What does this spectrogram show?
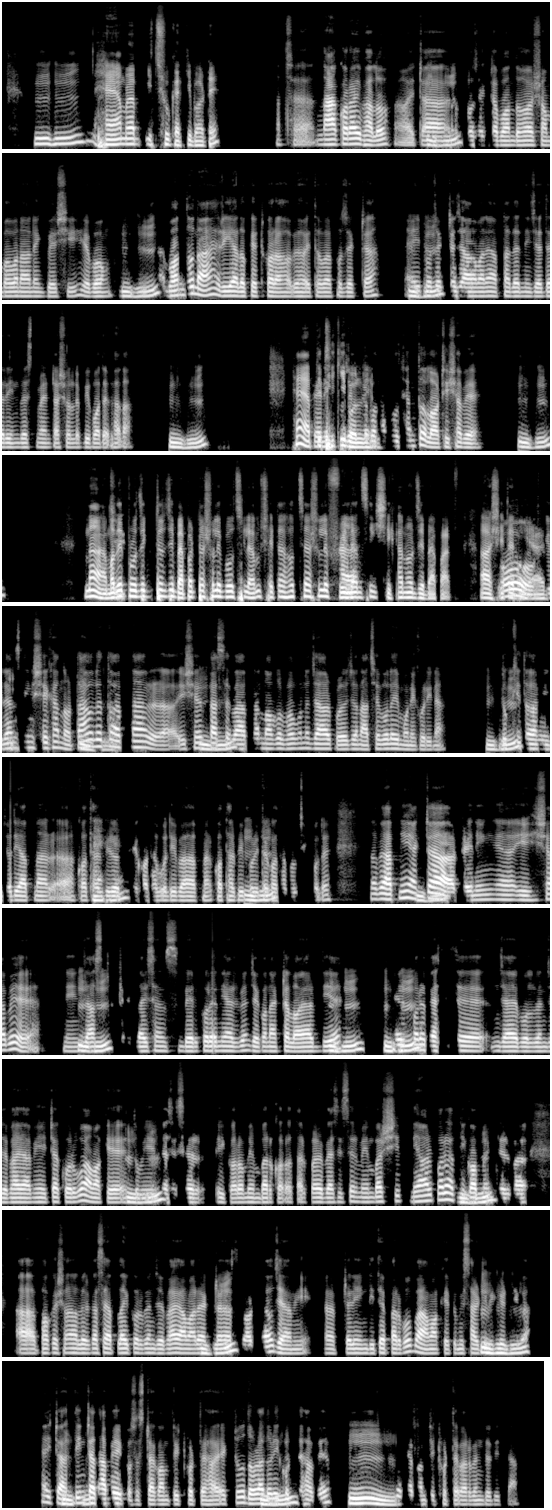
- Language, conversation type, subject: Bengali, unstructured, দুর্নীতি সমাজে কেন এত শক্তিশালী হয়ে উঠেছে?
- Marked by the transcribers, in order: other background noise; in English: "reallocate"; drawn out: "বুঝতে পেরেছি"; in English: "freelancing"; "যেয়ে" said as "যায়ে"; "government" said as "govment"; unintelligible speech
